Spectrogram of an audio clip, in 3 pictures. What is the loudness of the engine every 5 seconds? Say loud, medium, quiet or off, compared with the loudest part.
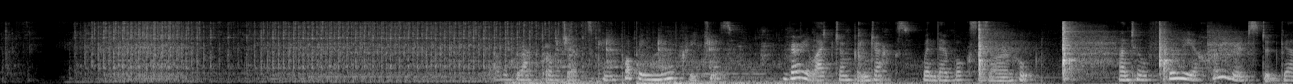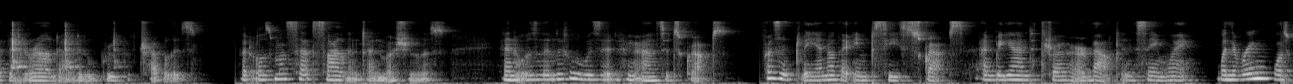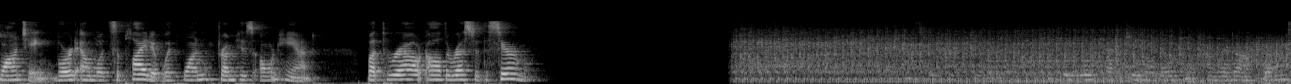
loud, medium, off, off, off, off, loud, loud.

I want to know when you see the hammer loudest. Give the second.
11 s.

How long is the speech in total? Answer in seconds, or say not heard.
30 s.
